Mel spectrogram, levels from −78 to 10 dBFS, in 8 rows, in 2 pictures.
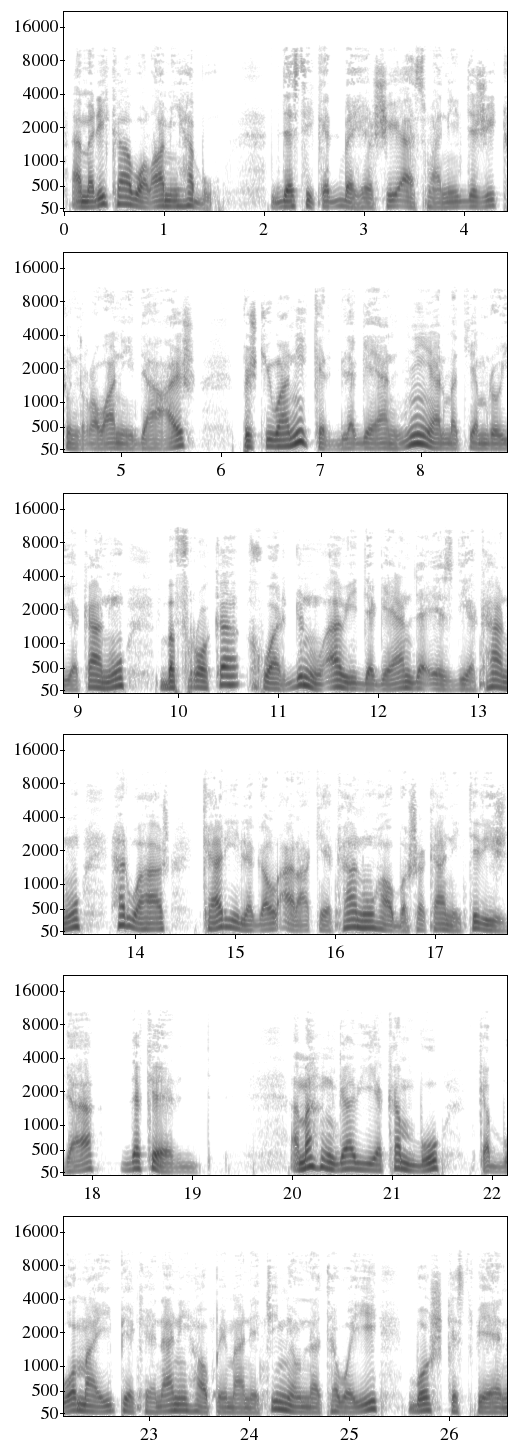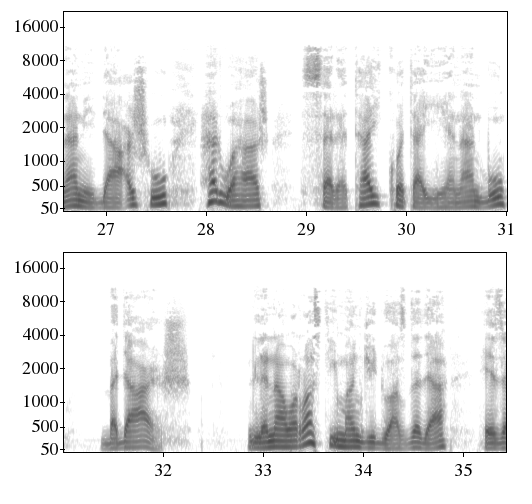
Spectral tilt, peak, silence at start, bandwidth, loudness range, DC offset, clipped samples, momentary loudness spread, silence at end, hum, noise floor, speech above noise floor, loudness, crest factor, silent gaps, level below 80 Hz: -7.5 dB/octave; -4 dBFS; 0.1 s; 11 kHz; 4 LU; under 0.1%; under 0.1%; 10 LU; 0 s; none; -66 dBFS; 42 dB; -25 LUFS; 20 dB; none; -52 dBFS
